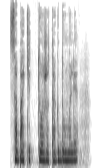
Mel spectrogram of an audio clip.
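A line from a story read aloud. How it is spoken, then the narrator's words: Angry, through teeth. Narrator (Russian): зло процедила Кира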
